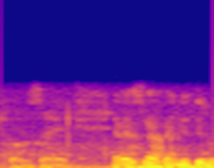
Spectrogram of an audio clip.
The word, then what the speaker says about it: Jose: first composer's name is Jose but it's James h o s a y Jose it has nothing to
